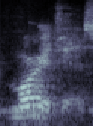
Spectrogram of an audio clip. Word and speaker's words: mortgages: more more good yeah the t you don't pronounce the t more more yeah mortgages more mortgages arrears arrears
